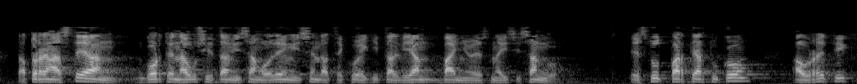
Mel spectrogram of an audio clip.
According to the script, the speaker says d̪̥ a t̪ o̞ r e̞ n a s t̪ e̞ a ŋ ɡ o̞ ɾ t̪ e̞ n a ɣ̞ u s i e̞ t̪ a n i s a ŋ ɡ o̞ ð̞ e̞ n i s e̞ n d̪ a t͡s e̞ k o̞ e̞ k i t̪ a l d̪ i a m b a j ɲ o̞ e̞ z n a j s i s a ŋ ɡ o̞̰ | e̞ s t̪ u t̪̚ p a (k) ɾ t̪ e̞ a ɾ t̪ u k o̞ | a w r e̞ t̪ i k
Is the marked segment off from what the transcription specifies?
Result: yes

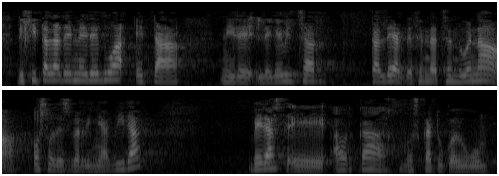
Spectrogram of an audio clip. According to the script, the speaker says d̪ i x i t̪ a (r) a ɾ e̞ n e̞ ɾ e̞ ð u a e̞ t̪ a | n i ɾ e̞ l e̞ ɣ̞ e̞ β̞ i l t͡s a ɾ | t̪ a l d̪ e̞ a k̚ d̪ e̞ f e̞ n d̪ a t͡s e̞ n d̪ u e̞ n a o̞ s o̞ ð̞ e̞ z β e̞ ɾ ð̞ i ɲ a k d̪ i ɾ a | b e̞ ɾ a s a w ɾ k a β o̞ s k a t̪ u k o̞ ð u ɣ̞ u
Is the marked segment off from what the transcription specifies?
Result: yes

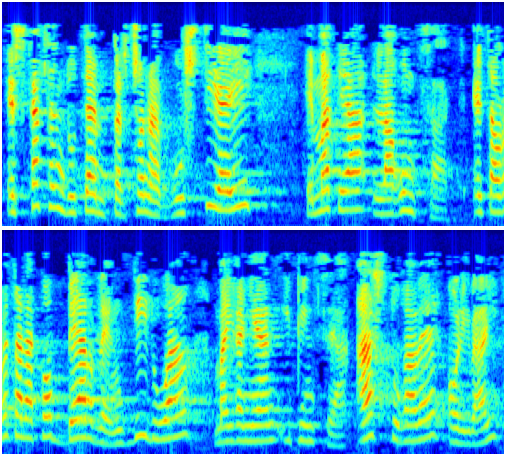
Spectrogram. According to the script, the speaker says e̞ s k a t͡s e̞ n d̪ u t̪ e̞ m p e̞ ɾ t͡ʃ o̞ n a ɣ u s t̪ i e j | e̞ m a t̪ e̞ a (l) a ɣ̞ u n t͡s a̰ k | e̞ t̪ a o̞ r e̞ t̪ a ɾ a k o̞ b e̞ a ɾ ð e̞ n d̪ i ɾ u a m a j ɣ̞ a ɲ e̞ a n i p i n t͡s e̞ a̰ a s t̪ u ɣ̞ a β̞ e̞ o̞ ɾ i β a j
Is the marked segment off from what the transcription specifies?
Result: no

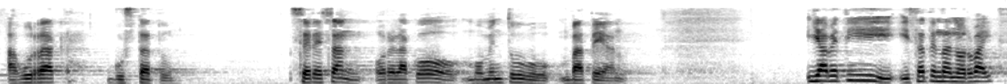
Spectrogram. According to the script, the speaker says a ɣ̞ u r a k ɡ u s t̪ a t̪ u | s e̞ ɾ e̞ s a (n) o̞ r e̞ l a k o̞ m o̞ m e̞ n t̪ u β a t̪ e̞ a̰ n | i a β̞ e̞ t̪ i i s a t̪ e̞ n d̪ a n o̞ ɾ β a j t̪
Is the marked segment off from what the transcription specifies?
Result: no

